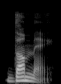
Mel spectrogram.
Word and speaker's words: dhamme: So, the word for the truth or the teaching, which in the scriptural language Pali is dhammo, would have been pronounced dhamme by the Buddha.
